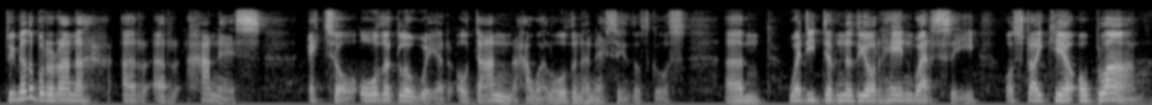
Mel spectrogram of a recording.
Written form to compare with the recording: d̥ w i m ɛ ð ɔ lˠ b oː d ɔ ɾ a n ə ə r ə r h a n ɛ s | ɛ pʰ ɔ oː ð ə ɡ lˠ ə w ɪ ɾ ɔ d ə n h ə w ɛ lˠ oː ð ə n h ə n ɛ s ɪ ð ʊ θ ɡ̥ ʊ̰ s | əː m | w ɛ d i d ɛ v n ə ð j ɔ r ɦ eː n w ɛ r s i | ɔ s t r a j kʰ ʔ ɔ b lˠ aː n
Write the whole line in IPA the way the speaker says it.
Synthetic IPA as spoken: d̥ w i m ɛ ð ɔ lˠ b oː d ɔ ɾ a n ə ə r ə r h a n ɛ s | ɛ tʰ ɔ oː ð ə ɡ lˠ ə w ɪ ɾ ɔ d a n h a w ɛ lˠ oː ð ə n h ə n ɛ s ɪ ð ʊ θ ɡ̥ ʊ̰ s | əː m | w ɛ d i d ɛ v n ə ð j ɔ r ɦ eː n w ɛ r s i | ɔ s t r a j kʰ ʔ ɔ b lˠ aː n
